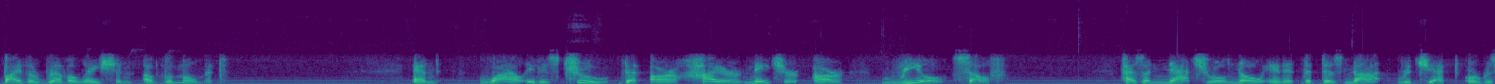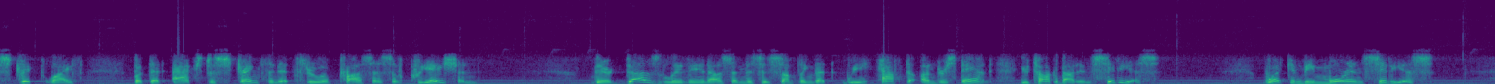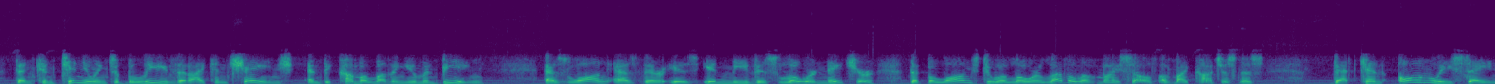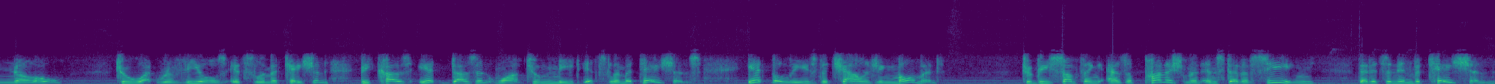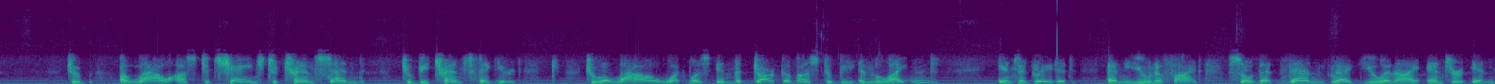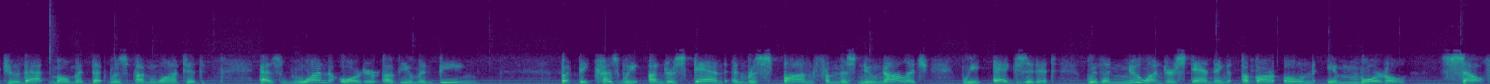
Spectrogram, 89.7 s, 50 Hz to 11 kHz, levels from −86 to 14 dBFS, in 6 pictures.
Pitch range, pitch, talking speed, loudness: 165-205 Hz, 180 Hz, 135 wpm, -23 LUFS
